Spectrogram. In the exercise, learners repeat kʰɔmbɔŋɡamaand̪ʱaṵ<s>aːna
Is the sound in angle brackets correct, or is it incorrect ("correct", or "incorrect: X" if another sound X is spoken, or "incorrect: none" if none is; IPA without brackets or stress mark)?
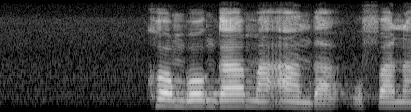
incorrect: f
